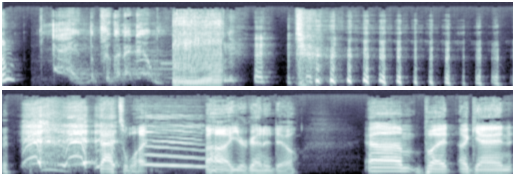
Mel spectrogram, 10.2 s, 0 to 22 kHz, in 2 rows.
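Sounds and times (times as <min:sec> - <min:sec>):
fart sound blown with the mouth: 0:01.7 - 0:02.4
laughter: 0:02.4 - 0:07.2
speech: 0:06.1 - 0:08.2, 0:08.8 - 0:10.2.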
